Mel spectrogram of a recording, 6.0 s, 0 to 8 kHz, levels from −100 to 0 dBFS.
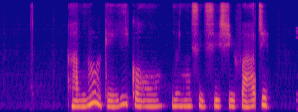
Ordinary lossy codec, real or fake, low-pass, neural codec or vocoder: none; fake; 7.2 kHz; codec, 24 kHz, 0.9 kbps, WavTokenizer, medium music audio release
